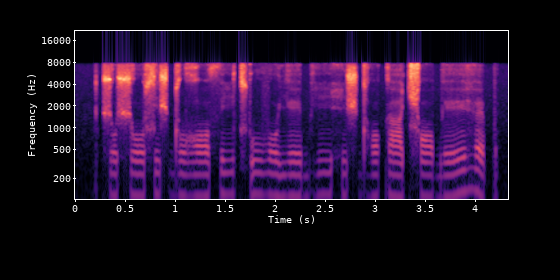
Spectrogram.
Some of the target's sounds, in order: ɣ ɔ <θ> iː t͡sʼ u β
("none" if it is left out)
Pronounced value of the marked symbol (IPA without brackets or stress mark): θ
